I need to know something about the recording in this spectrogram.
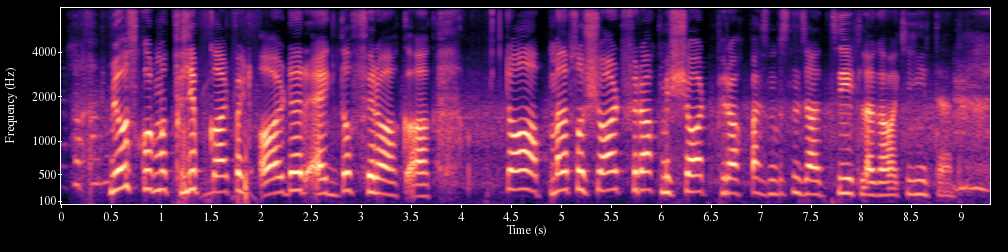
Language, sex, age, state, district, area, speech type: Kashmiri, female, 30-45, Jammu and Kashmir, Baramulla, rural, spontaneous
